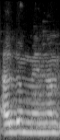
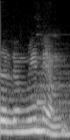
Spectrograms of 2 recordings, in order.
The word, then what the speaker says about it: aluminium: in one of my geology classes, my professor kept saying aluminum, aluminum, and I was like, I call it aluminium.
